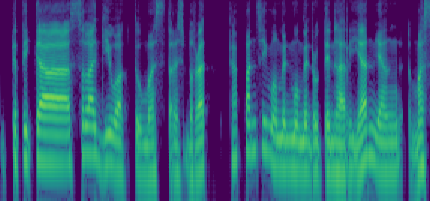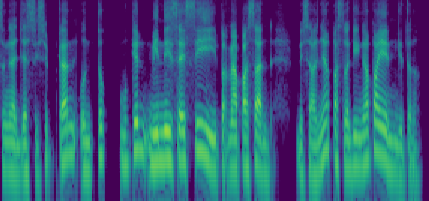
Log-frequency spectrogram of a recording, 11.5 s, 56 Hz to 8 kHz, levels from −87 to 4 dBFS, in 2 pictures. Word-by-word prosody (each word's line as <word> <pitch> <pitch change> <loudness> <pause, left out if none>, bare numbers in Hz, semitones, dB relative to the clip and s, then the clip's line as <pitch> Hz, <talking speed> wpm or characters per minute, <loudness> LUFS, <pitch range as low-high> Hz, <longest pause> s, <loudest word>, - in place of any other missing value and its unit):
ketika 145 -2 +5
selagi 155 -5 -1
waktu 120 -5 -3
Mas 110 0 -5
stres 110 -2 -7
berat, 115 +4 0 0.3
kapan 180 +5 -4
sih 195 0 -7
momen-momen 125 -4 -1
rutin 120 0 -2
harian 125 +8 +1
yang 120 -1 -2 0.2
Mas 130 -1 -2
sengaja 115 -2 -1
sisipkan 165 +6 -2
untuk 160 +8 -4 0.2
mungkin 175 +7 0
mini 150 +1 +5
sesi 155 -1 +2
pernapasan, 125 -3 +1 0.3
misalnya 145 - -3
pas 150 -3 -1
lagi 135 0 -1
ngapain 155 0 +3
gitu? 105 -1 -8
135 Hz, 130 wpm, -24 LUFS, 120-155 Hz, 0.3 s, ketika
